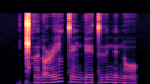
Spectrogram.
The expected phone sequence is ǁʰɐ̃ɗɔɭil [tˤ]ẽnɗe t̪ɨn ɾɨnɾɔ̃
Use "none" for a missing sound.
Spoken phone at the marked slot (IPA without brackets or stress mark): t̪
